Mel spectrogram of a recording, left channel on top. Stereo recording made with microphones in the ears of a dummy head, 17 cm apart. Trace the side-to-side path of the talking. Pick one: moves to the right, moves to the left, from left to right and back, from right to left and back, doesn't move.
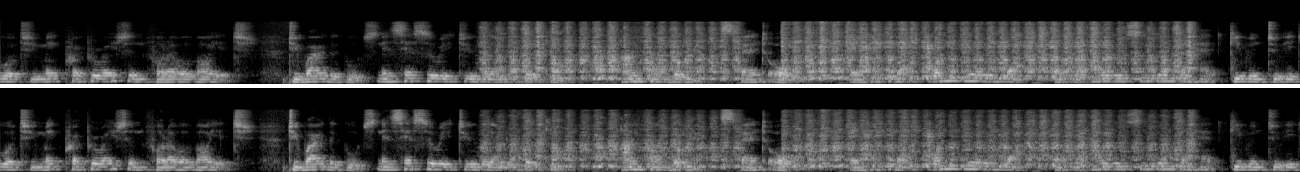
moves to the left.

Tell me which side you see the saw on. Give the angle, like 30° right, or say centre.
60° left.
